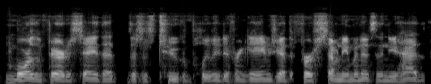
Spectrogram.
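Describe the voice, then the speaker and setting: A man with a low voice chats casually about sport as a podcast co-host. His delivery is rambling and full of verbal padding, with little rise and fall. The sound is dry and close. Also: completely flat delivery, very fast, no room sound. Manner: rambling, peppered with "you know".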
